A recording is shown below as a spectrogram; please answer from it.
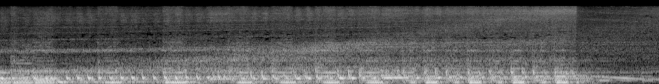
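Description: Electronic dance music played loud through a pair of Cerwin-Vega XLS-215 tower speakers with twin 15-inch woofers: a pulsing deep bass beat, with a rising sweep building in the treble over the last few seconds.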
